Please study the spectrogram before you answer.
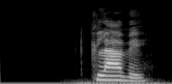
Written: clave

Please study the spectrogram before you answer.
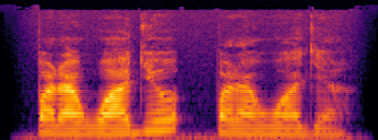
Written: paraguayo

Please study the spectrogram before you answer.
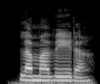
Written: madera

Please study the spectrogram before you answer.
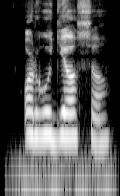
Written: orgulloso

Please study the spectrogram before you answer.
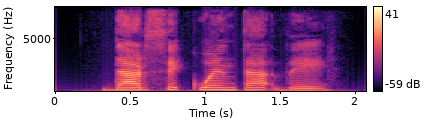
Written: darse cuenta de

